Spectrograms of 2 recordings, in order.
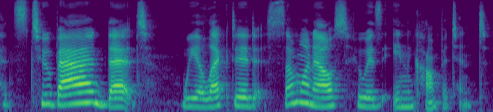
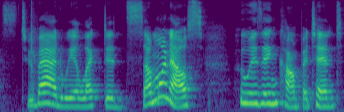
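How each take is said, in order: First: The tone of voice is serious. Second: The tone of voice is lighthearted. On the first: The speaker is truly upset about the situation. "If your tone of voice is more serious" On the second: The speaker treats the situation half-jokingly. "in kind of a more lighthearted way"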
